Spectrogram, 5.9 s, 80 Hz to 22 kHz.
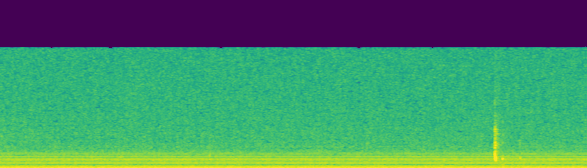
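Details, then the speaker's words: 1940s Canadian Red Cross five-tube radio, odd resistor removed, supply only about 67 V and drawing heavy current: steady low hum through the speaker, no station audio; cause not yet found. "is the radio working despite the hump oh the hum is coming right through on the volume"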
